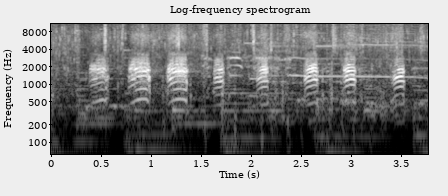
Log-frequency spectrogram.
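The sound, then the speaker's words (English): A duck quacks repeatedly at a farm pond in a steady series of about seven nasal calls, clear, with faint low background rumble and no talking. “There are all sorts of fish in here, plus ducks and other aquatic animals.”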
